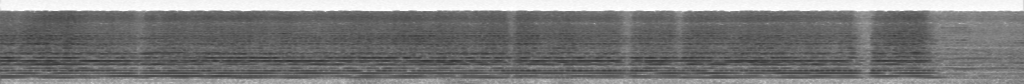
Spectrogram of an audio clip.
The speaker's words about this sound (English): And they are really upset about the sound of horns going honk honk. In fact, let me just play a little excerpt for you. This is a brief taste of what the people in downtown Ottawa have been hearing as part of the Freedom Convoy efforts up there.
